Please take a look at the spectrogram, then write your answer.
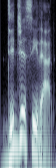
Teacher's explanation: Your brain is anticipating the Y in you while still pronouncing the D. And the friction creates that J sound. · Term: alveolar assimilation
